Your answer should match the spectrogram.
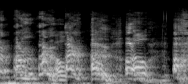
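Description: A sleeping dog yips and whimpers while dreaming, giving a run of high, nasal yelps in short connected bursts with brief dips between them, fairly loud and with no talk over it.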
